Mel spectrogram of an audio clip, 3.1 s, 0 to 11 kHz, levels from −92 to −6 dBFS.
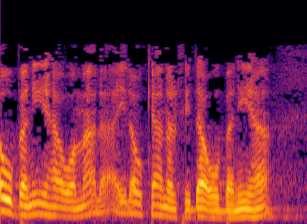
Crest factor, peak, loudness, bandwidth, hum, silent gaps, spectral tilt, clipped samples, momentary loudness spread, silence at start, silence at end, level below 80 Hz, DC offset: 16 dB; -4 dBFS; -21 LUFS; 5.8 kHz; none; none; -11.5 dB/octave; under 0.1%; 6 LU; 0 s; 0.1 s; -52 dBFS; under 0.1%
